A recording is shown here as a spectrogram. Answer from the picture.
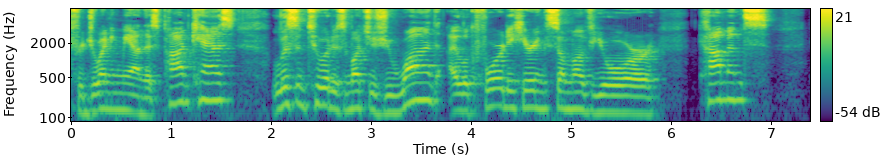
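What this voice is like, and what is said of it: Nasally, congested voice. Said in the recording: “please forgive me of my nasally voice... I'm having a struggle breathing, so I have a nasally voice.”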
